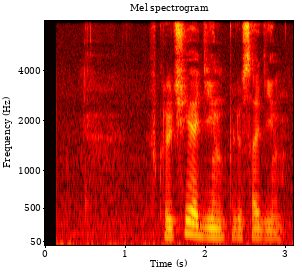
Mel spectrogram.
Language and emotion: Russian, neutral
